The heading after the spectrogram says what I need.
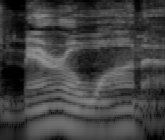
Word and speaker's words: marijuana: The only word in the English language with a silent h is marijuana. Happy 420 everybody. Uh right. So the reason is it comes from like a Mexican Spanish word marijuana that can either be spelled like that with an h or like maraguana I guess with a g.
